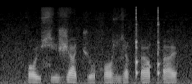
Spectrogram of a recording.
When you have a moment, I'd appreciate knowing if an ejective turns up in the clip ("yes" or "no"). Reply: yes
